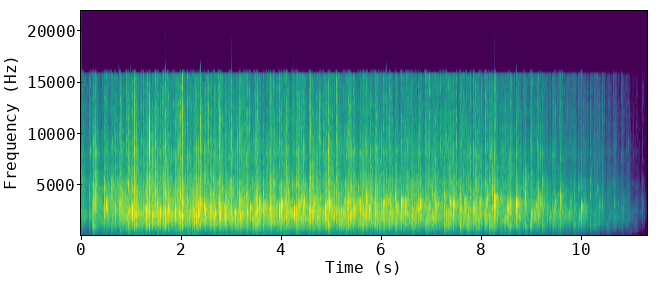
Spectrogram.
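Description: An audience claps and applauds in a large hall, then fades out.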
